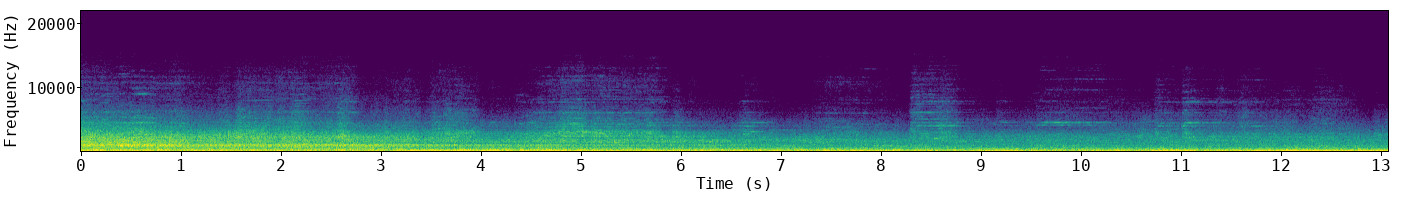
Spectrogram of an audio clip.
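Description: Union Pacific freight train's cars rolling past with a steady, loud rumble of wheels on rail. A higher, brighter grinding note fades out over the first two seconds.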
